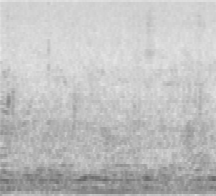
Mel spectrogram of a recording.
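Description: Low, soft cooing of a bird in the trees over a steady low hum.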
